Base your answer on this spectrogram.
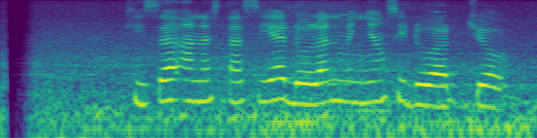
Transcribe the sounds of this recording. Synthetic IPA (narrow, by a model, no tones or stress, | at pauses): kisalanast̪asiadolanməɲaŋsiduard͡ʒo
